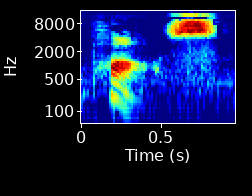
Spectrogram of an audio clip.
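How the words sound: It is said with a British accent. "英国人读成pass"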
